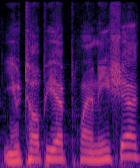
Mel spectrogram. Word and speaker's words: Utopia Planitia: release I played let me see if I pronounced it right utopia planitia is that right yeah now the reason I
